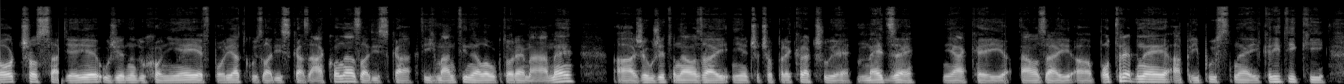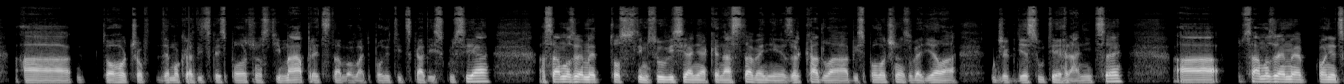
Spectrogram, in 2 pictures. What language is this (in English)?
Slovak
